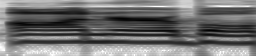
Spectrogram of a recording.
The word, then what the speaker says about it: honorable: Of course, an honorable man. Oh, that's right? That one's the H is silent though.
